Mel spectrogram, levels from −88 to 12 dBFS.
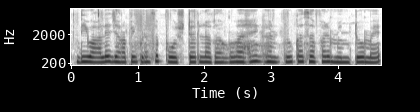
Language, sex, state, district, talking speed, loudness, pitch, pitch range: Hindi, female, Himachal Pradesh, Shimla, 205 wpm, -14 LUFS, 255 Hz, 250-270 Hz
